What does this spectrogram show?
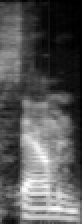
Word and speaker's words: salmon: up one of them salmon biscuits downstairs and go child the the L in the salmon is Silent not with me I say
